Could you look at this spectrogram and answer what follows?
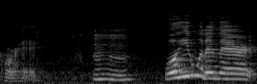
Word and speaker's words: Jorge: Well, he goes by George, but he's Spanish, so I think his family pronounced it Jorge.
